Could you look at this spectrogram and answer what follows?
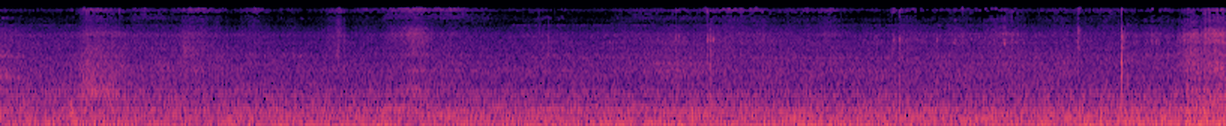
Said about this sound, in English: This is where I pass by a bus, but I notice the timing and I get to go behind it because I'm not a complete effing moron.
